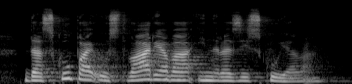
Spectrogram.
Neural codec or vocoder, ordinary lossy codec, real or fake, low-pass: vocoder, 44.1 kHz, 128 mel bands every 256 samples, BigVGAN v2; none; fake; 14.4 kHz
